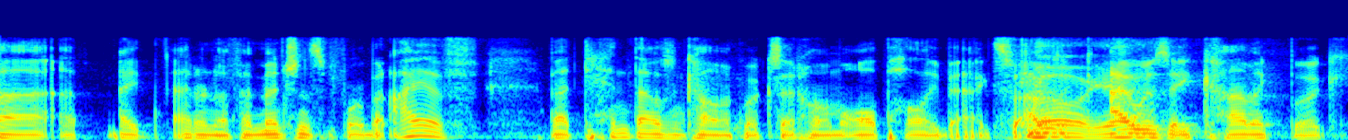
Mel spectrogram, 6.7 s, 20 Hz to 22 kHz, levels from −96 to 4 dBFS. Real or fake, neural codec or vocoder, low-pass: real; none; 7.2 kHz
